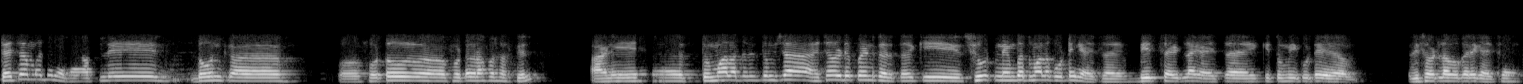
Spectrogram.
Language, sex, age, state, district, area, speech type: Marathi, male, 18-30, Maharashtra, Raigad, rural, conversation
